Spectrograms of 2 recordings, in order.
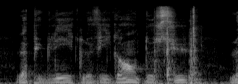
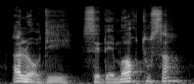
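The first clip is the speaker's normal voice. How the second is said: higher and louder, urgent; startled question; 3 semitones higher, 8 dB louder than usual. Acted. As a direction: ask it with alarm. (question inquiète, plus aiguë et forte)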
